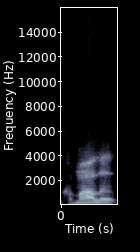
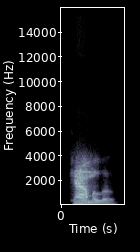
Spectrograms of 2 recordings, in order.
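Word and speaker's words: Kamala: that uh you know Cala for one camela I think is the right pronunciation of her name camela I gotta remember that because I be saying Cala camela um is a female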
